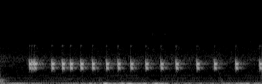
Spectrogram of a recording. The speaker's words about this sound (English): Turn up the volume so you can hear the little wheel beeps and boops.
